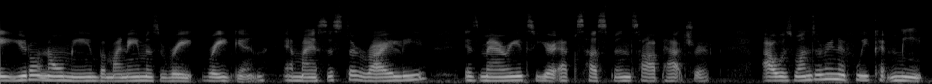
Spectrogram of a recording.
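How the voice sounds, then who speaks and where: A woman's voice: on the low side, gravelly. A woman reading aloud as a practical, level-headed sister who speaks firmly. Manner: firm, calming.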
